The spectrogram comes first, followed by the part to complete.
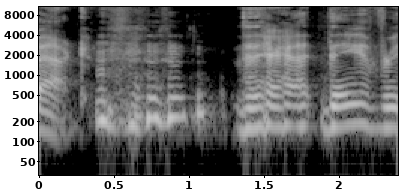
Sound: board members laughing

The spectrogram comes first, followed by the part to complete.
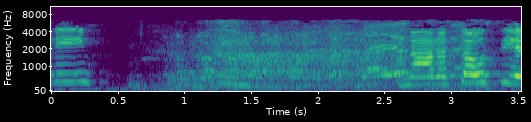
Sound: laughter

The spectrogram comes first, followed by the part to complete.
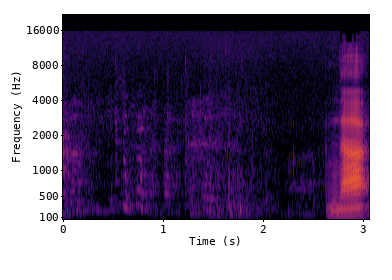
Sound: audience chattering

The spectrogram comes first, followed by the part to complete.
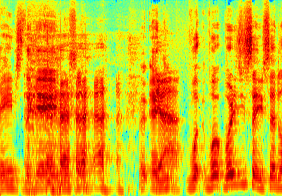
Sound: laughs

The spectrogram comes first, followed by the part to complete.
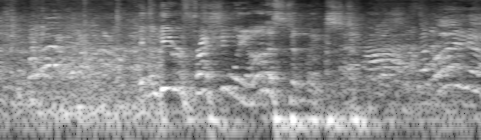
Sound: laugh; laugh

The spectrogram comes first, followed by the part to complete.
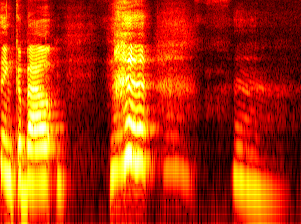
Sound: giggles

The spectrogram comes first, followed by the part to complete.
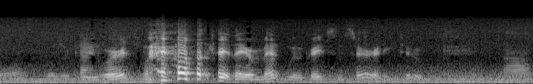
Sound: laughs

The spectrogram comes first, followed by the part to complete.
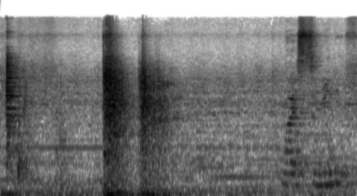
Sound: door slams

